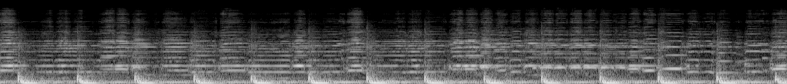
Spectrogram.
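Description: Folk dance music: a violin melody over a steady deep beat, a little under two beats a second.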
